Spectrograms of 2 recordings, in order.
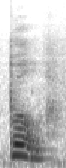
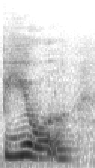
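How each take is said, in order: First: The vowel is the oo sound of books. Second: The vowel is the long you sound. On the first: The speaker calls it right. "sometimes the letter U says uh, as in uh, uh, I like books" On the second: The speaker calls it wrong. "That doesn't sound right either"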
